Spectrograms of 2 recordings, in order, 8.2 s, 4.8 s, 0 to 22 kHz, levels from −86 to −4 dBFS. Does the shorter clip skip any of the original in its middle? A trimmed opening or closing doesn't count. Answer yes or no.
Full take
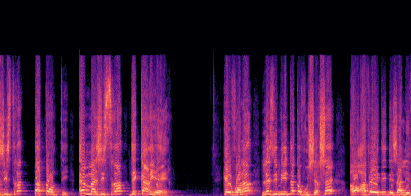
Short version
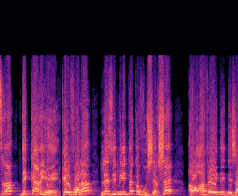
yes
